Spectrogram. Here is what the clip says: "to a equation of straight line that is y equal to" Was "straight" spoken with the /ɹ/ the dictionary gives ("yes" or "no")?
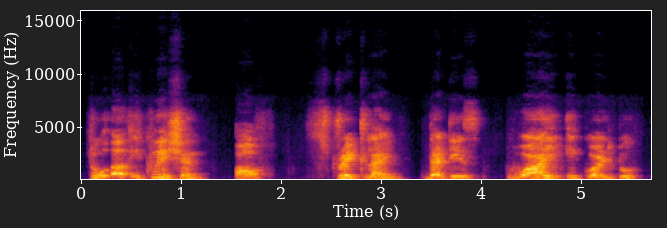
yes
